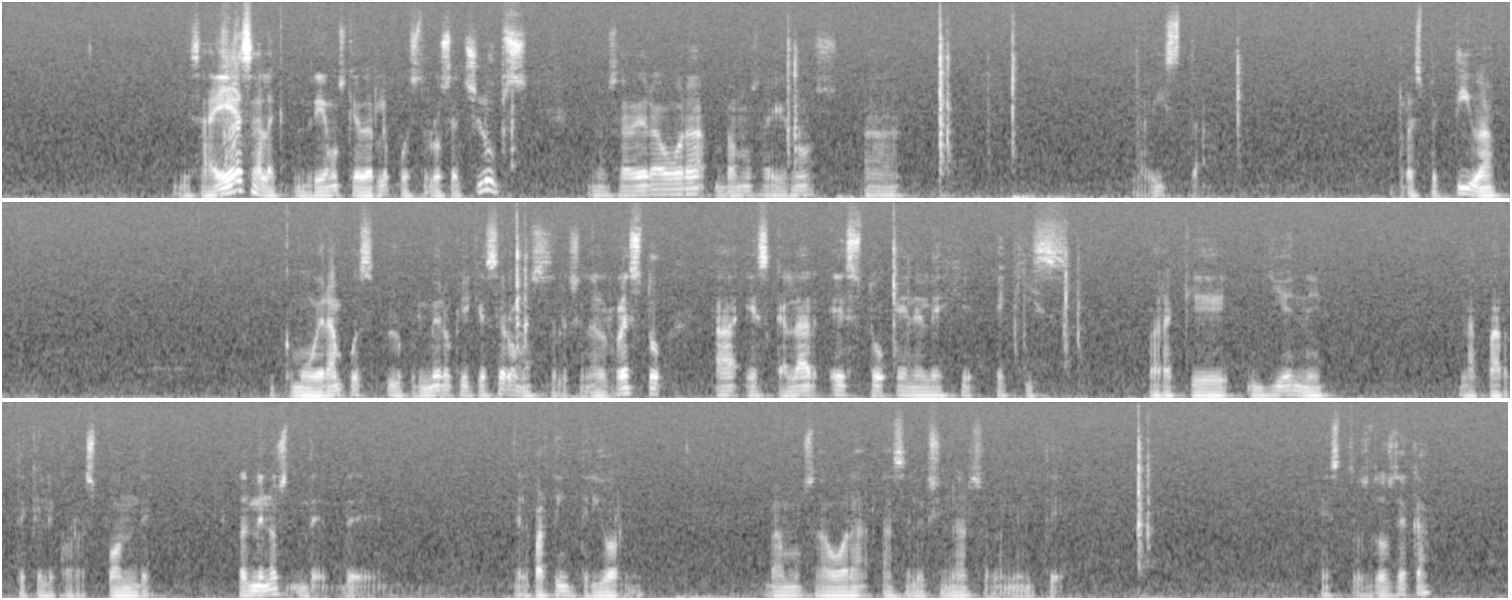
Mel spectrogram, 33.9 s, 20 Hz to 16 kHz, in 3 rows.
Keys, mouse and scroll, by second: 3.8 KP_7, 5.9 KP_7, 7.1 z, 7.9 shift+click, 8.8-9.3 shift+scroll up 3, 9.5-11.3 shift+drag, 15.2 l, 18.0 s, 19.4 x, 22.4 click, 23.4-25.2 drag, 30.0 right click, 31.2 b, 32.2-33.6 drag.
